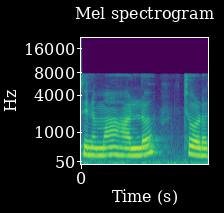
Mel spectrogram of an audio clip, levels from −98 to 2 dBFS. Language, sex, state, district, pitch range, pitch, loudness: Telugu, female, Andhra Pradesh, Chittoor, 200-220 Hz, 210 Hz, -13 LUFS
